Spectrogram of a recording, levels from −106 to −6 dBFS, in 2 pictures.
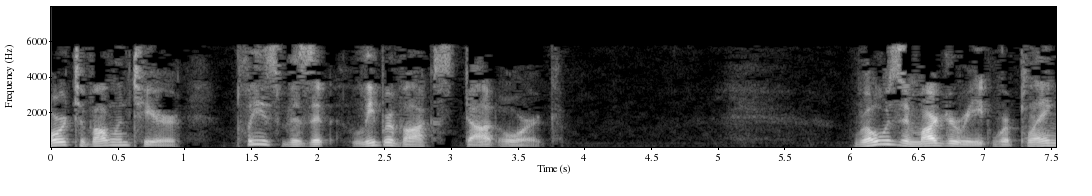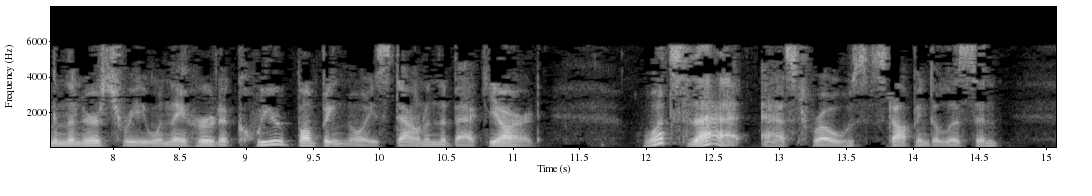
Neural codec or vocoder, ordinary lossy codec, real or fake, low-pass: none; MP3, 24 kbps; real; 7.2 kHz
